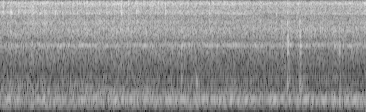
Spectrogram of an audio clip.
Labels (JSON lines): {"label": "anthrophony, boat engine", "recorder": "HydroMoth"}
